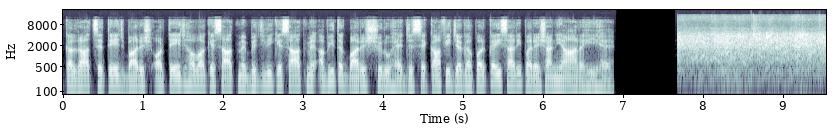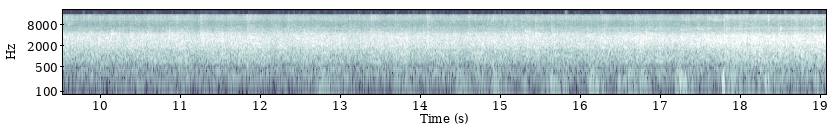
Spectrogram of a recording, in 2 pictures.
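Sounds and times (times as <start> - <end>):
heavy rain in wind: 7.7 - 19.0
low rumbles and thumps: 12.4 - 19.0.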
